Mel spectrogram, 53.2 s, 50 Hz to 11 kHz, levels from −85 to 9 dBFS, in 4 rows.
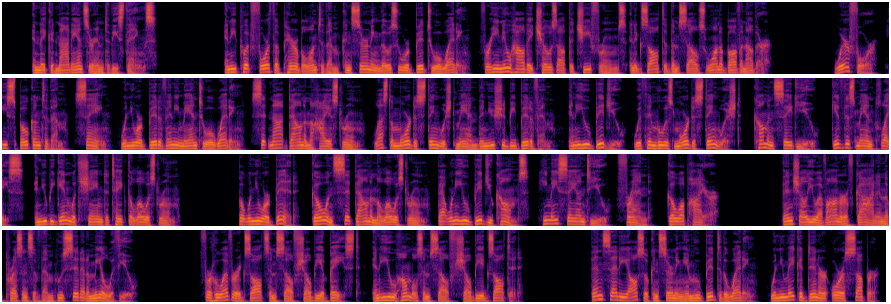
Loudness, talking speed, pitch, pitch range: -22 LUFS, 210 wpm, 115 Hz, 95-140 Hz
